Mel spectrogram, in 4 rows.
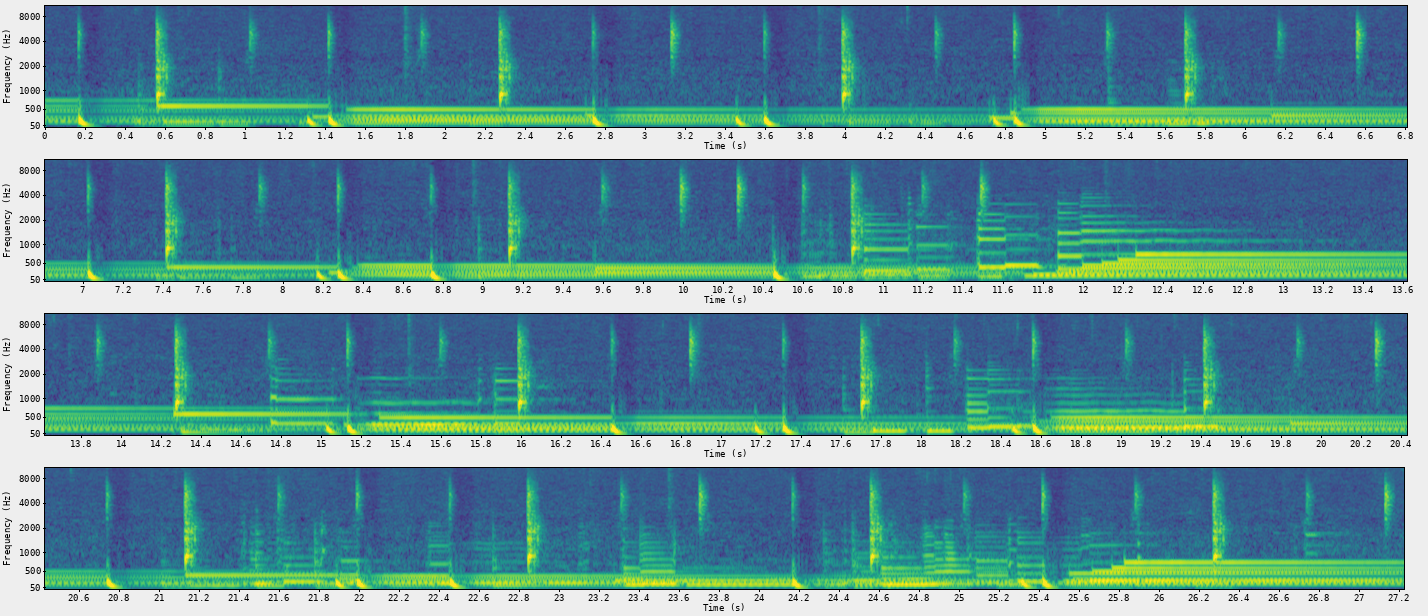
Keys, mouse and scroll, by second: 2.3-2.9 drag, 3.7 click, 4.4-5.5 scroll up 3, 5.5-7.8 scroll down 1, 7.8 click, 9.9-10.6 drag, 11.8 click, 12.9 click, 14.4 click, 15.6 click, 16.0 click, 17.9 click, 20.4-22.6 drag, 23.7-24.8 drag.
